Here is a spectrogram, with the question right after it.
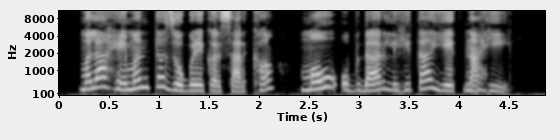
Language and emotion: Marathi, neutral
